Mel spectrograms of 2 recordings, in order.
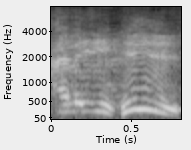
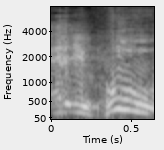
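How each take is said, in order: First: The word ends with an 'ee' vowel. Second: The word ends with an 'oo' vowel. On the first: This is the usual reading. "സാധാരണ അലൈഹി എന്നാണ്" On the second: This is the reading kept in one special place. "ഒരു സ്ഥലത്ത് അലൈഹു"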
